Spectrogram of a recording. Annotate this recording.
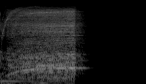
From a vacuum.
